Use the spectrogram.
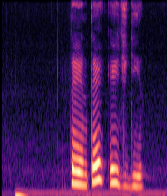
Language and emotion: Russian, neutral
